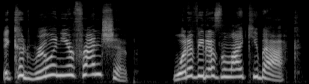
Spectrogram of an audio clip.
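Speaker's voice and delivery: high, loud fretful warning; arguing inner voice. A narrator's reading. Inner voice argues with narrator, high and anxious. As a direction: plead like a worried conscience. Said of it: "the dominant voice argued".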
